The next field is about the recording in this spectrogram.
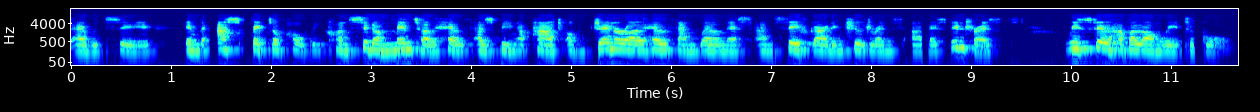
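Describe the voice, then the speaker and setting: Measured Jamaican woman, muffled audio. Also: medium pitch, a little mellow. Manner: measured, formal. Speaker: panelist. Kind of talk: panel discussion.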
